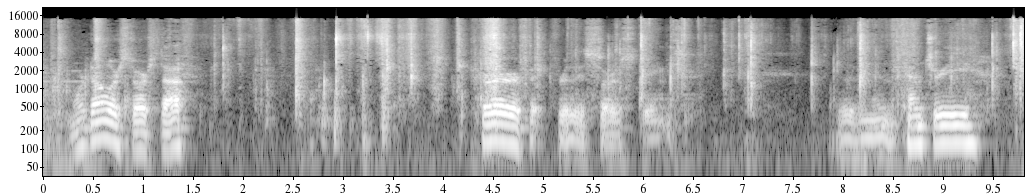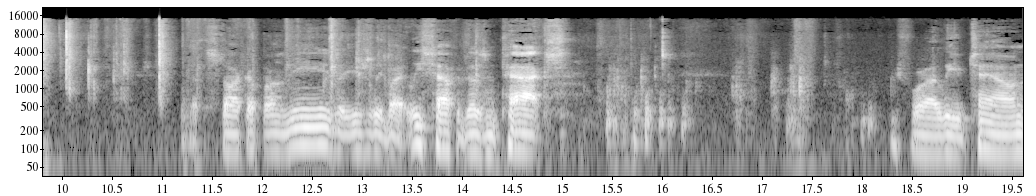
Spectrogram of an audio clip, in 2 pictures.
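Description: Small parts click and rattle as hands handle them.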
